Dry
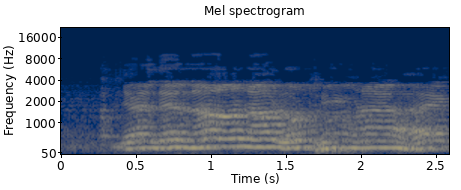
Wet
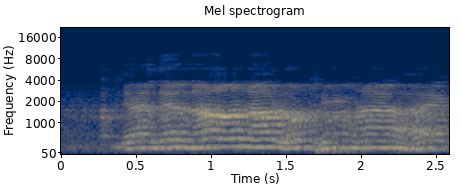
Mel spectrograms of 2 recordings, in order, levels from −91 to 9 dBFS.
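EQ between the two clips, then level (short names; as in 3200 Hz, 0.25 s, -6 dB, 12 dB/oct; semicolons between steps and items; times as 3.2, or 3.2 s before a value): HPF 98 Hz 12 dB/oct; low shelf 160 Hz +11 dB; bell 1300 Hz +14 dB 0.88 oct; -4.5 dB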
